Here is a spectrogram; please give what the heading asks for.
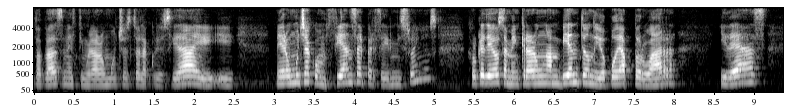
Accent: Guatemala; moved away as an adult; also born or lived in Durham, North Carolina, United States; me fui con mucha nostalgia, con ganas de regresar a mi país

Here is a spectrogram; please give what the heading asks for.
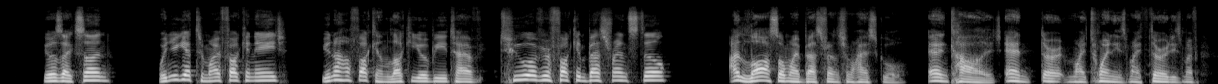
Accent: South Korea; born there; And like, I was born in Korea.

